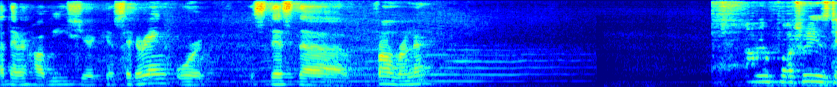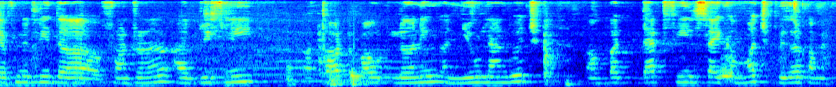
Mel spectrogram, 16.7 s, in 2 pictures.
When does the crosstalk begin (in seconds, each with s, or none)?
none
